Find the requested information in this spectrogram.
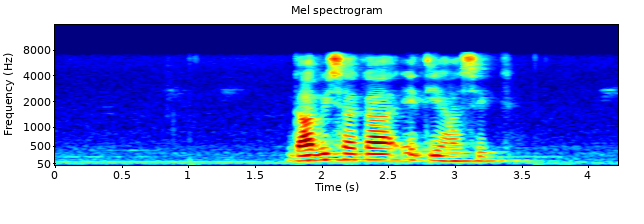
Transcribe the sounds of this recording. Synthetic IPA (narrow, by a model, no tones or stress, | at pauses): ɡʌbisʌkaet̪iɦasik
